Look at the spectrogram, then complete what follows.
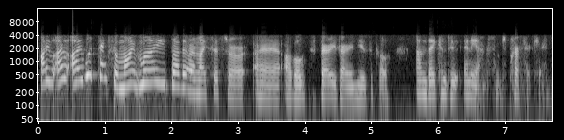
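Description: A caller with a Dublin accent, chatting hesitantly on a radio phone-in with frequent restarts and little laughs. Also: male voice, high voice, animated, fairly quick, no echo. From Ireland. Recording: tinny phone line, dry.

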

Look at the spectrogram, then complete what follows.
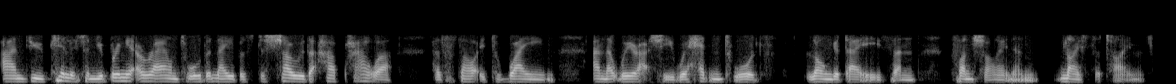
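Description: A woman's voice: extremely low pitch, steady tone, normal speed, dry recording. Woman historian on a tinny line. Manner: chatty storyteller, laughs often, frequent fillers. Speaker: historian guest. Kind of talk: casual interview answers.

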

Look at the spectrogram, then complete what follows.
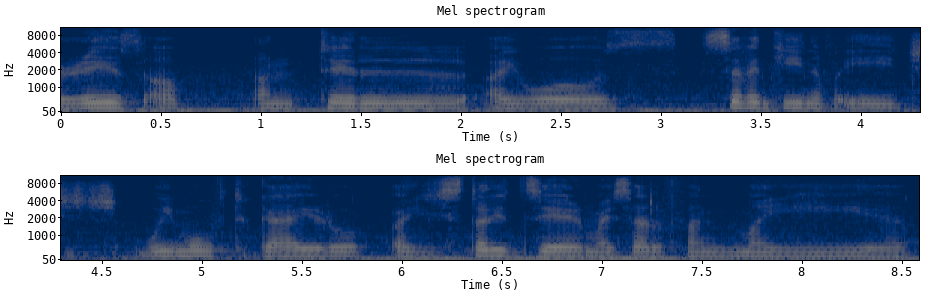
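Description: Slow-speaking Egyptian woman. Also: lowish voice, warm tone, a little hiss or hum. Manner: slow, careful, non-native phrasing. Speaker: interviewee. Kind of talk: personal recollection.

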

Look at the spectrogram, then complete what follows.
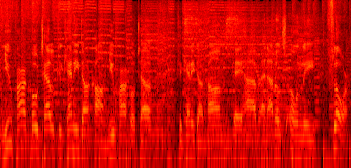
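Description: An Irish man hosting a radio talk show, chatting casually and reading promos with a sing-song lilt. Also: a little high. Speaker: radio host.

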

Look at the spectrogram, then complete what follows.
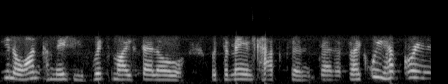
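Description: A woman's voice: on the high side, brisk. An Irish woman who is a golf club lady captain, talking chattily and emphatically on a radio phone-in and repeating her points. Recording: dull phone-line sound.

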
